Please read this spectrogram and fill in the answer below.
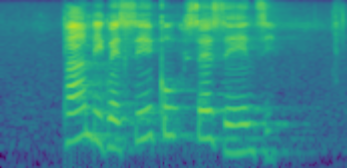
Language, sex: Xhosa, female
